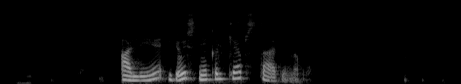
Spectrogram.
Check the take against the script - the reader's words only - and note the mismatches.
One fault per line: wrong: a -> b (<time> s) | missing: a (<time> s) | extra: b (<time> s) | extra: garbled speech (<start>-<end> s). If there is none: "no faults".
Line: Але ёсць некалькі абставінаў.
no faults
